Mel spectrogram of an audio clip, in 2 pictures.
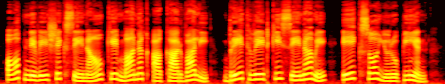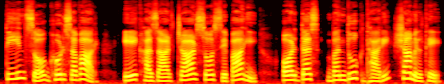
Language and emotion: Hindi, neutral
